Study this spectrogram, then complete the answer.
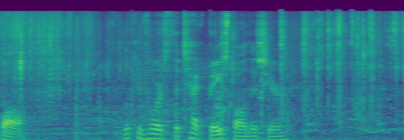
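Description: Cardboard rustles as hands open a box.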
